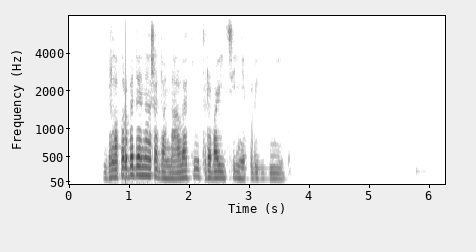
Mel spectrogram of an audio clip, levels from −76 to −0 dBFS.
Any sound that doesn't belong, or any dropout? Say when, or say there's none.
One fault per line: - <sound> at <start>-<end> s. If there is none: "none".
none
